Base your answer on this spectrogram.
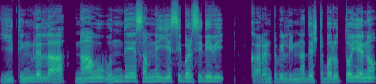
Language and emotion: Kannada, fearful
